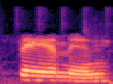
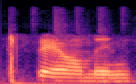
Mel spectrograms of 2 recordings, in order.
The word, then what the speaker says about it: salmon: got life messed up people pronounce the L and salmon in college salmon I cannot stand it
